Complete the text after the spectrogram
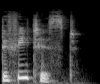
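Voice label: "defeatist", British English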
